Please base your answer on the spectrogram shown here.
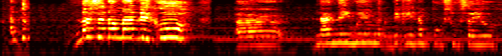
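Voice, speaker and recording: High-voiced woman acting comedy sketches. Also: normal speed. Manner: playful voice-switching between mother and child. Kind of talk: acted comedy sketch playing many parts. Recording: music behind.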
